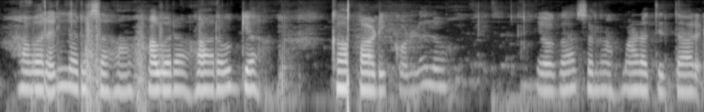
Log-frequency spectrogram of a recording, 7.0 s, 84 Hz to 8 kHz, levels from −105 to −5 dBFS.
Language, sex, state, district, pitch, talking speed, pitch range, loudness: Kannada, female, Karnataka, Chamarajanagar, 210 Hz, 70 wpm, 200-215 Hz, -26 LUFS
